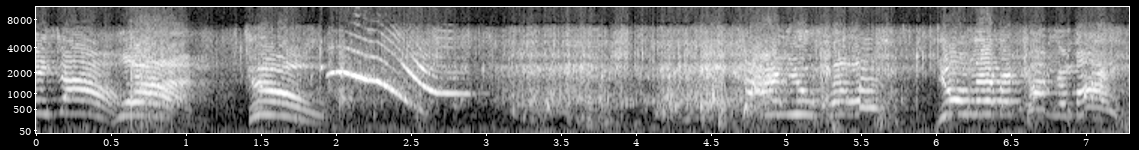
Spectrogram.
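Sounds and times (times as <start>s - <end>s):
churning, sloshing swimming pool water: 0.5s - 7.2s
person thrown into a swimming pool by a group of friends: 1.8s - 6.4s
descending whistle-like tone: 1.9s - 3.1s.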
